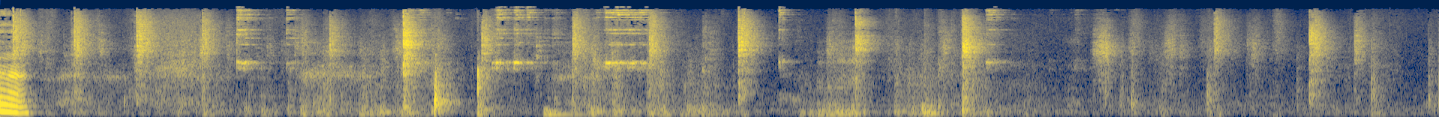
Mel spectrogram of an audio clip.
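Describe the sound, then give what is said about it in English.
A guide dog gnaws and clatters a bone, producing irregular scrapes, clicks and knocks throughout, with soft whimpering mixed in and no one talking. “Dog's here as well. A guide dog.”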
